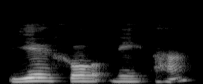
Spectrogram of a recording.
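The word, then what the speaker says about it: יכניה: Muy bien, que había sido deportado ayer Hogla de Jerusalén, de Jerusalén, de los cautivos que habían sido llevados con Yehoníah, así lo pronunciamos en hebreo, rey de Yehudá, a quienes había llevado Nabucodonosor, Nebuchadnezzar, rey de Babilonia, rey de Babel.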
